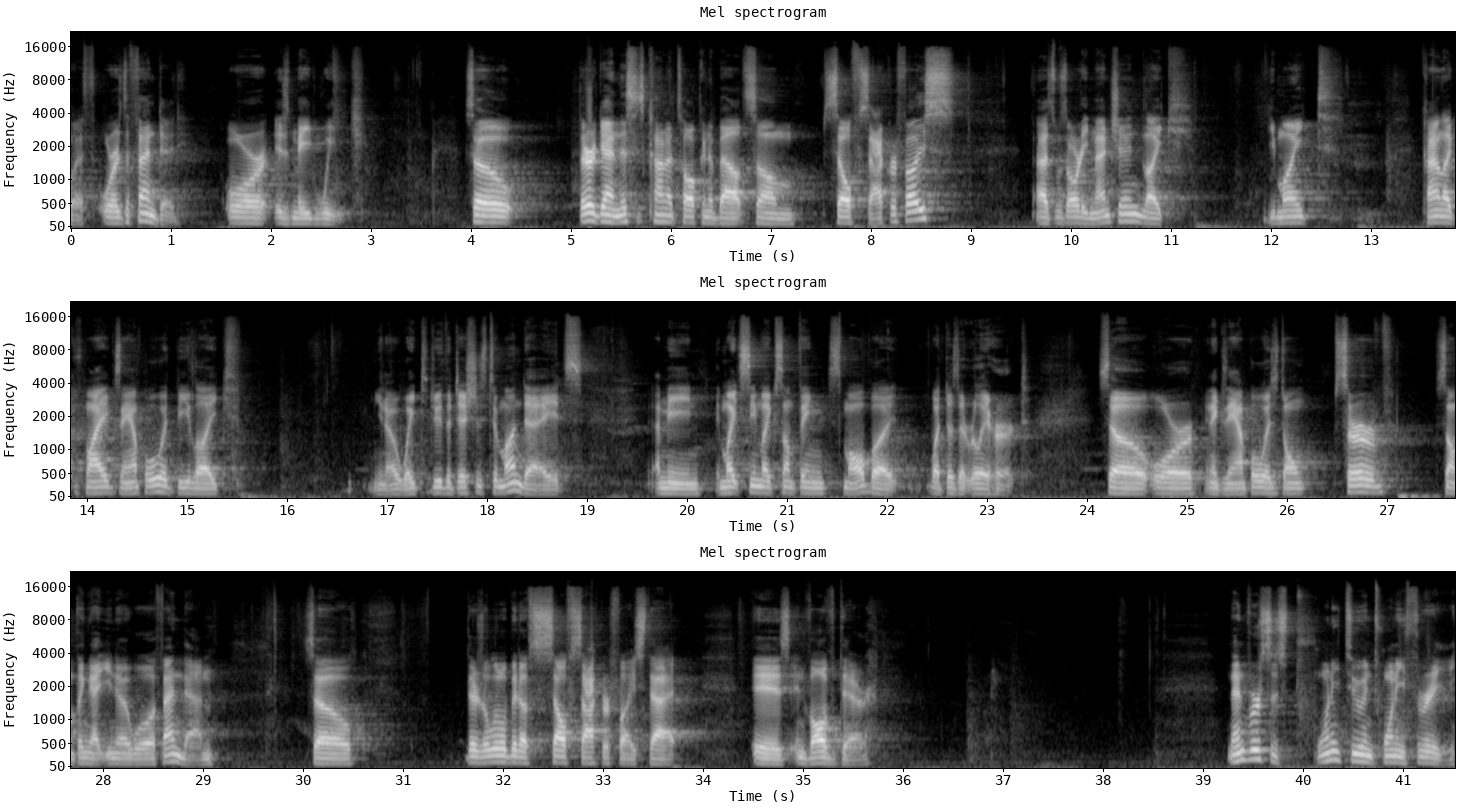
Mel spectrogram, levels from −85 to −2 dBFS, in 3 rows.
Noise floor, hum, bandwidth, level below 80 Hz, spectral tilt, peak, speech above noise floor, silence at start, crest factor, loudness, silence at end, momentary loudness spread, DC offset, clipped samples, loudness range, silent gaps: -62 dBFS; none; 17.5 kHz; -58 dBFS; -3.5 dB/octave; 0 dBFS; 42 dB; 0 s; 22 dB; -20 LUFS; 0 s; 13 LU; under 0.1%; under 0.1%; 7 LU; none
